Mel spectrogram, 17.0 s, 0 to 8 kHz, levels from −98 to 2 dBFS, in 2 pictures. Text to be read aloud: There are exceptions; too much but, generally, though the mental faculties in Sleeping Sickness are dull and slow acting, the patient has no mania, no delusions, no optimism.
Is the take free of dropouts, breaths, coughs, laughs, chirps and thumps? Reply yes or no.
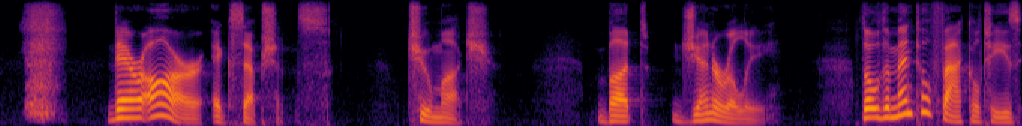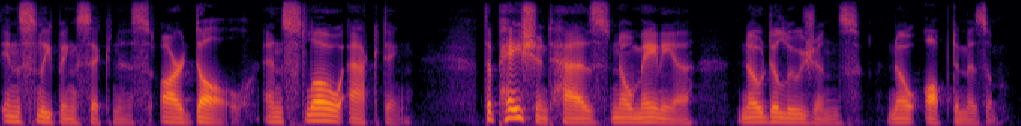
no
